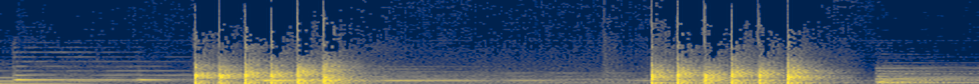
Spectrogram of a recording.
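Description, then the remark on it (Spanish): Two quick bursts of about six weak knocks each on a door on an upper floor, separated by a pause, crisp, over a soft sustained musical drone. “me arrastré como pude hasta el piso superior y llamé débilmente a la puerta.”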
